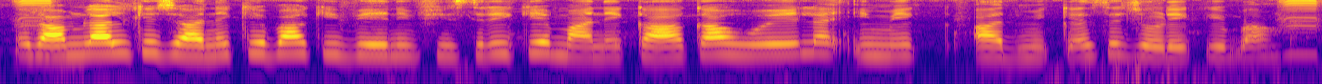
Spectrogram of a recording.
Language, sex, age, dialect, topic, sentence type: Bhojpuri, female, 18-24, Western, banking, question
